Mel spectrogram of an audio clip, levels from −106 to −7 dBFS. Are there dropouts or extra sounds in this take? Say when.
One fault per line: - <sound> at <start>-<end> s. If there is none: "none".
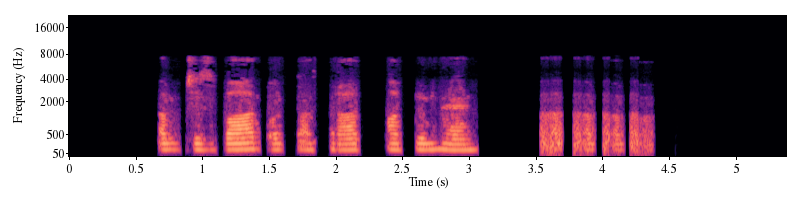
- laugh at 3.5-4.4 s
